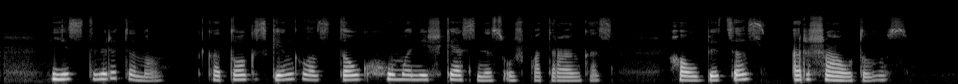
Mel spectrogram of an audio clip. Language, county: Lithuanian, Marijampolė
